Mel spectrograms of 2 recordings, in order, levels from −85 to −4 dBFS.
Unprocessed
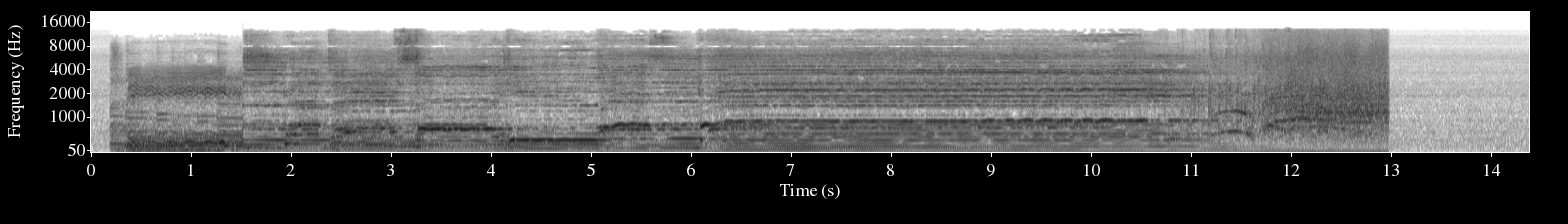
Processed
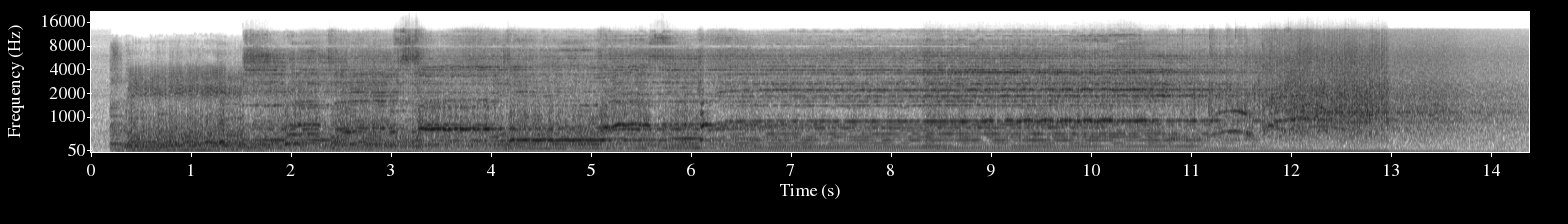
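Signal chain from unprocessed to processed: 6.14–8.32 flange 1.9 Hz, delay 6.3 ms, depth 1.3 ms, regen -68%; diffused feedback echo 0.666 s, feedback 49%, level -9.5 dB; core saturation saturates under 1200 Hz; gain +5 dB

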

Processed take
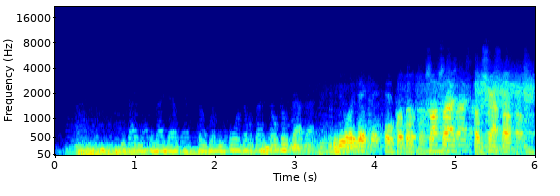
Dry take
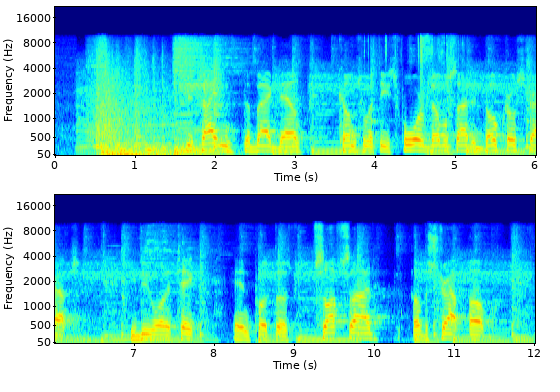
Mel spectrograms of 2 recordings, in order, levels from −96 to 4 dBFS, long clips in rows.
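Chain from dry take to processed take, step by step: time stretch by phase-locked vocoder 0.5×; low-pass sweep 120 Hz -> 2000 Hz, 2.3–5.17; on a send: feedback echo 0.158 s, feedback 17%, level -9 dB; on the sum: detuned doubles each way 20 cents

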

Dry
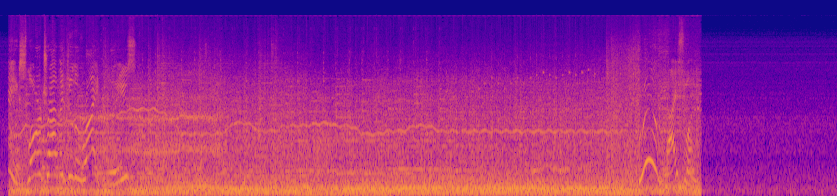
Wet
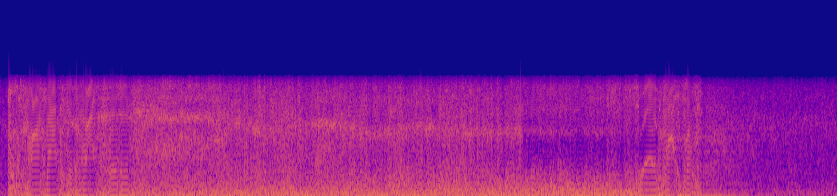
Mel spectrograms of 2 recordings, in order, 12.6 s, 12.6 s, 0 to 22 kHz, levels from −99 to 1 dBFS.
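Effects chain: tracing distortion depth 0.42 ms; tilt shelf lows -5.5 dB, about 1500 Hz; band-limited delay 0.39 s, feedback 51%, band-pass 890 Hz, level -22.5 dB; monotone LPC vocoder at 8 kHz 130 Hz; 7.84–9.88 bell 1100 Hz -13 dB 1.8 oct; spring tank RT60 2.3 s, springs 38/42 ms, chirp 30 ms, DRR 13.5 dB; compressor 12:1, threshold -35 dBFS, peak gain reduction 16 dB; gain +1 dB

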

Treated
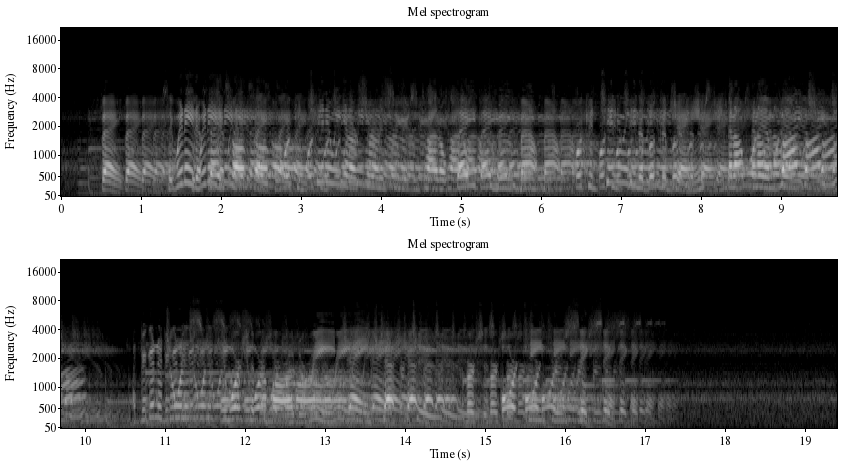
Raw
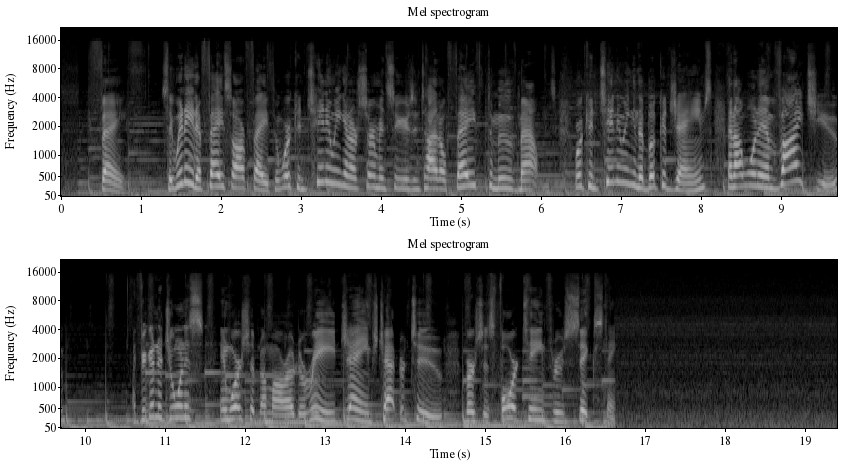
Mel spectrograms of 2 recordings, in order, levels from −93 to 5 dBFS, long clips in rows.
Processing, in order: median filter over 5 samples; vowel filter a; bouncing-ball echo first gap 0.29 s, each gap 0.7×, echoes 5; gain +8 dB

